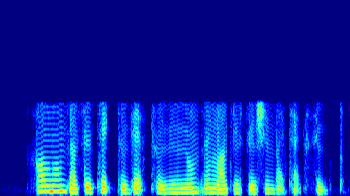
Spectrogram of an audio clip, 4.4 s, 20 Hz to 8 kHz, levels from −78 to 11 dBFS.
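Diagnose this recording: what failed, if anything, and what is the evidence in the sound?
The Speex codec failed at the codec stage: throughout, the speech is hoarse and robotic and nothing remains above 3.9 kHz, consistent with starved CELP excitation at roughly 2 kbps.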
